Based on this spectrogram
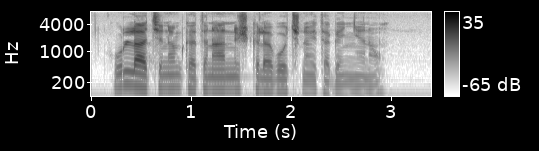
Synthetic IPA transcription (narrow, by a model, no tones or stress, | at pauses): hulːat͡ʃːɪnɨmkʰət̪ʰɨnanːɨʃkʰɨləβo̞t͡ʃːnəwjɛt̪ʰəɡəɲːɛnəw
